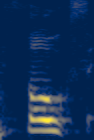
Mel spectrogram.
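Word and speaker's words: Foakes: Ben No, Folkes we've seen him play a few times. Right, okay. Did he? I remember because it rhymes with Wokes. And Stokes.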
